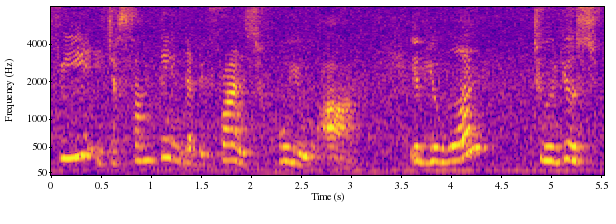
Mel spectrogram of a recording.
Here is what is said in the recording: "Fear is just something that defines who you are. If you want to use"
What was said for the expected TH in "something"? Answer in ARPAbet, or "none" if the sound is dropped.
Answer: T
